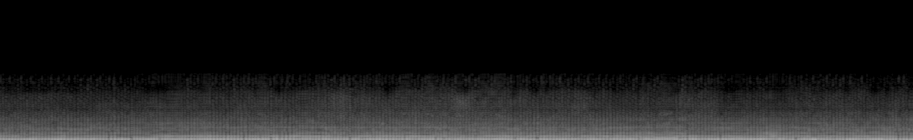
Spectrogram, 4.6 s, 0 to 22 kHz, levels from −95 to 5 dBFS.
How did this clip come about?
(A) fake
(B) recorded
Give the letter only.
A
